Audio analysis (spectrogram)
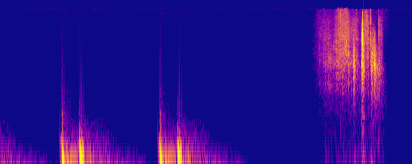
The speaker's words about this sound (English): Thinking about God, my heartbeat is quiet and peaceful again.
